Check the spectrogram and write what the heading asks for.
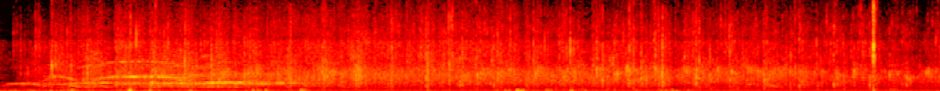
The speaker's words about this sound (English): Well, Life Church, why don't we give them one more round of applause? Everybody who participated in our celebration service.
